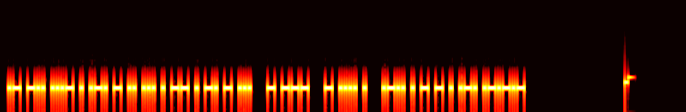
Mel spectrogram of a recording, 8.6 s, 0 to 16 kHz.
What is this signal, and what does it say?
Morse code, heard as a keyed tone, about 40 wpm, 700 Hz. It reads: ADVERTISEMENTS TO THE LETTER.
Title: A Sound Of Thunder 40wpm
